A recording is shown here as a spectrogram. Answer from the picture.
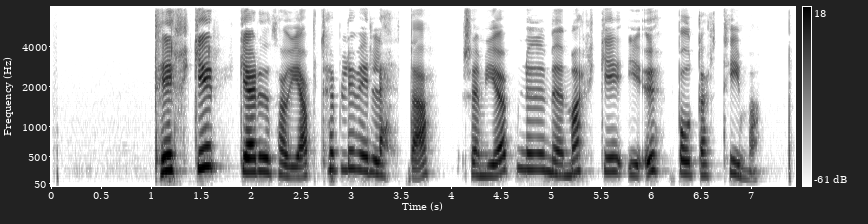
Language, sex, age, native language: Icelandic, female, 50-59, Icelandic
